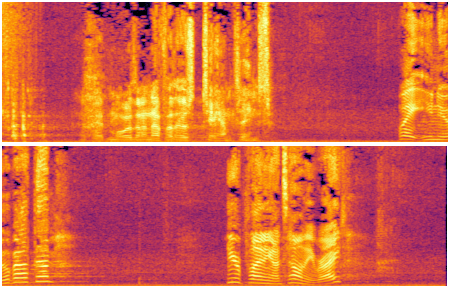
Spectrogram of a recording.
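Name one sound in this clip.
A young woman talks through a microphone.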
